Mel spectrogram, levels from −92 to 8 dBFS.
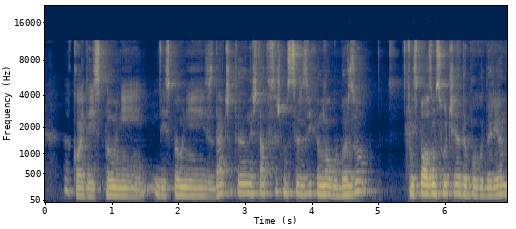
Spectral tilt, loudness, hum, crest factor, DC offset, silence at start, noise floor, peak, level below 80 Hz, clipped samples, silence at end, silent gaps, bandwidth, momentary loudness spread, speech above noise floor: -4.5 dB/octave; -22 LUFS; none; 20 dB; under 0.1%; 0.3 s; -42 dBFS; -4 dBFS; -66 dBFS; under 0.1%; 0 s; none; 12 kHz; 11 LU; 20 dB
